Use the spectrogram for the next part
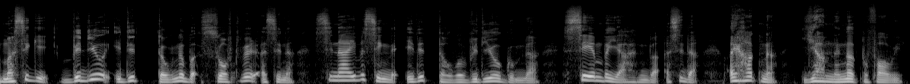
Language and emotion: Manipuri, surprised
